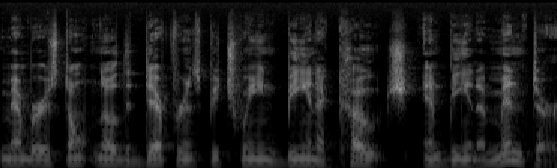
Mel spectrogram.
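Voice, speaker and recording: A man speaks in a normal speaking voice at a medium pitch and fairly quick pace, on a very clean recording with a silent background. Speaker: podcast host, retired soldier. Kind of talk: interview conversation.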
